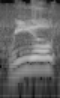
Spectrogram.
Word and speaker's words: reel: Reel in the fish. It's a phrasal verb. Real, like if something's real, it's not fake. It's the same pronunciation. Use a long E sound. Real. Then the dark L.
